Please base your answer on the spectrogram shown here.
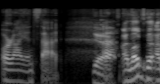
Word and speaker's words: Oranjestad: Oranjestad. Oranjestad. Which which which folks means Orange City. Yes. And I that's what our cab driver told us that's how you say it. Oranjestad.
